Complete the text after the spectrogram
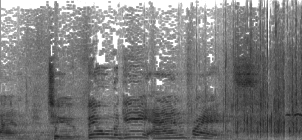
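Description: A woman speaks with animation into a microphone in a large echoing hall.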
